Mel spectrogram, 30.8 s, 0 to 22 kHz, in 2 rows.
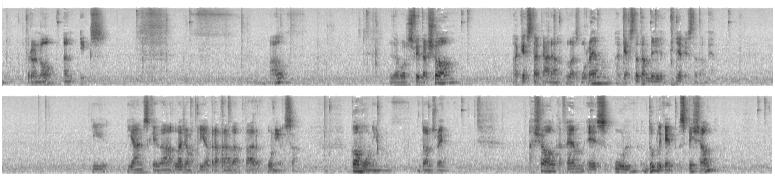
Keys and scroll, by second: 0.1 ctrl+z, 2.8 ctrl+z, 8.3 F11, 11.0 Delete, 19.8 space, 21.8 F8, 23.8 q.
